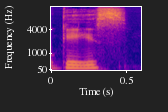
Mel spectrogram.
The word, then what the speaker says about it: Gase: They should give up on something that rhymes with Chase. Oh, Gase.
